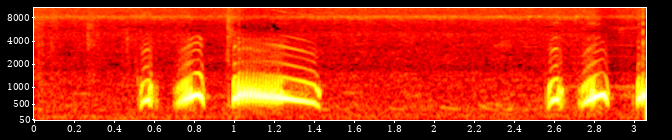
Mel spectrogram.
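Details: Spotted dove used as a lure bird to draw wild doves, giving a cooing phrase: two short rising hoots and then a longer drawn-out coo, with the pattern starting again at the end.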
